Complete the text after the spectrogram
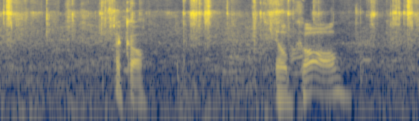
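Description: Poker chips click together on a table.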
